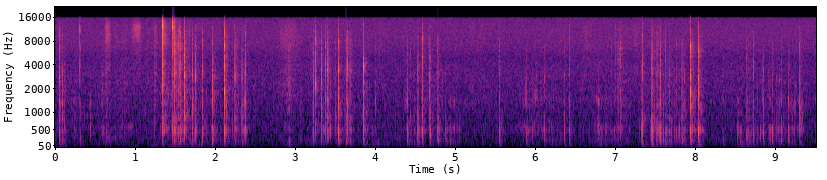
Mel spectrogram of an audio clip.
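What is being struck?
Plastic paddle hair brush bristles.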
